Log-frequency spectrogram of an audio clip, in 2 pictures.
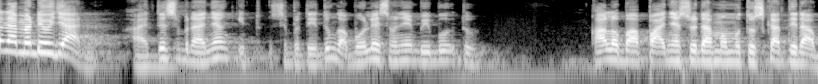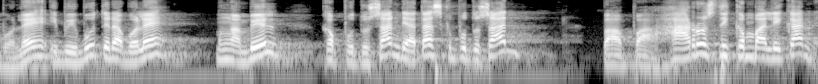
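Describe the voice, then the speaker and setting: A man's voice: a little high, animated, fast, a bit bright. A man giving a casual religious study talk at a mosque, chatting with the congregation, asking them questions and acting out family dialogue. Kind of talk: casual sermon. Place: mosque hall. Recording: long reverb of a mosque hall.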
